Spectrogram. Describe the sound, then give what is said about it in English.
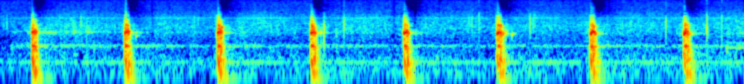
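Water dropping into a small tank, magnified a few million times by an electrical sound microscope: eight loud, sharp, ringing plops spaced evenly just under a second apart, with a steady electrical hum droning underneath. “Now we will let you hear those same water drops as they sound when magnified a few million times by an electrical sound microscope.”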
